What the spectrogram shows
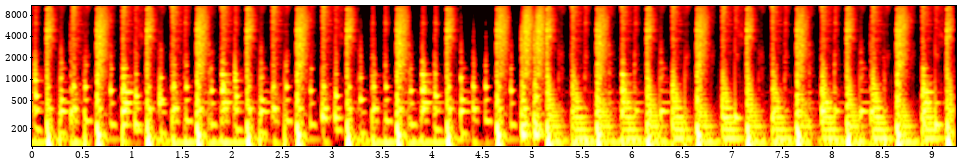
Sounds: Electronic music, Music

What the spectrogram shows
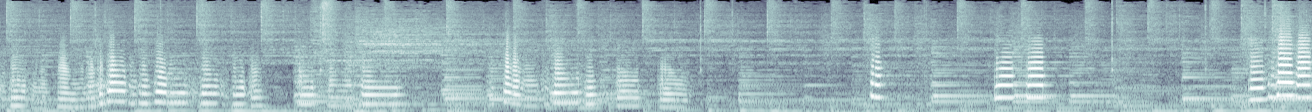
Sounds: Brass instrument, Trombone

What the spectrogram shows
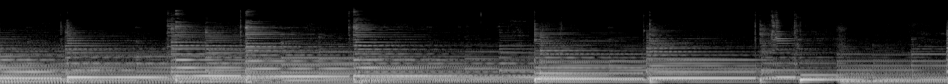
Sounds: Music

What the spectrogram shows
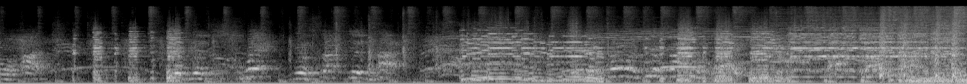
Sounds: Funny music, Music, Speech

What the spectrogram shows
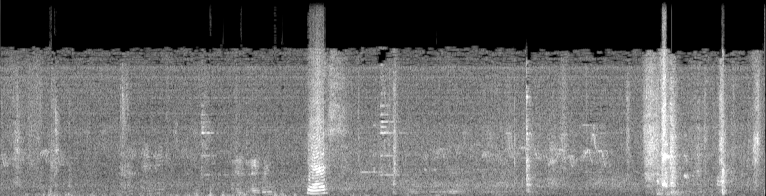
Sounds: Speech

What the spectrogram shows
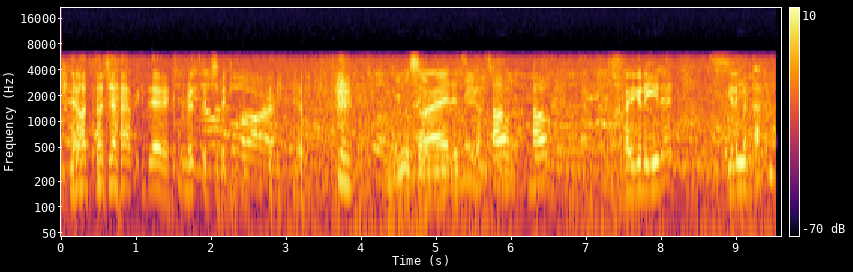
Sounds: Speech

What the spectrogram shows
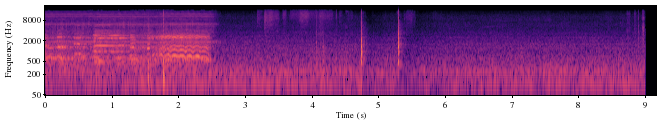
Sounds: Music, Tick-tock

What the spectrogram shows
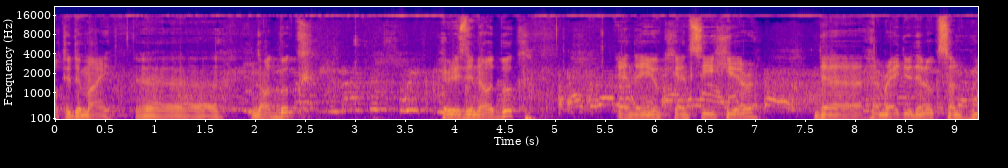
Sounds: Speech

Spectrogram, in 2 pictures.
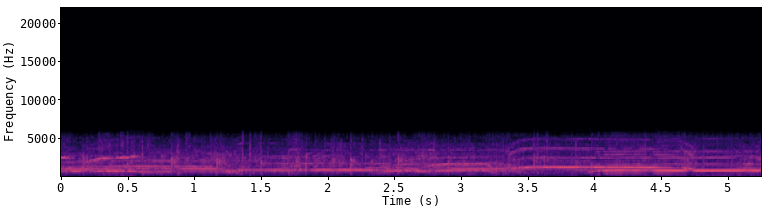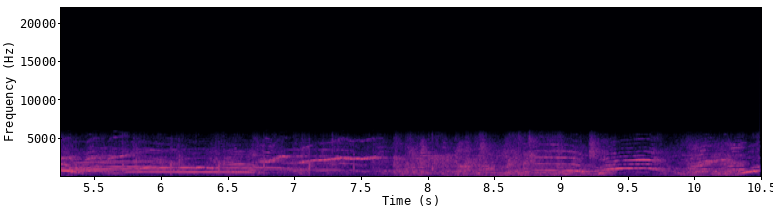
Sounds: Speech

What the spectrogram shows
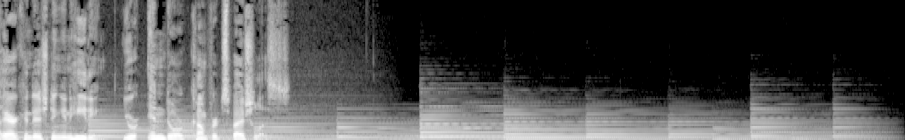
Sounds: Speech, Music

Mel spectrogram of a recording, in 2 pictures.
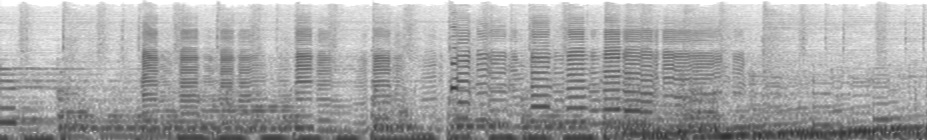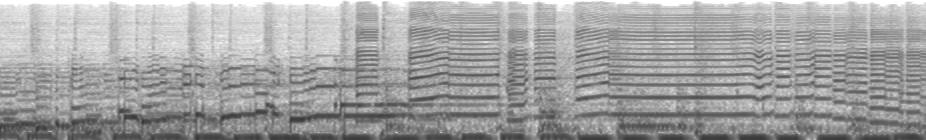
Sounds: playing electric guitar, Plucked string instrument, Music, Electric guitar, Musical instrument, Guitar

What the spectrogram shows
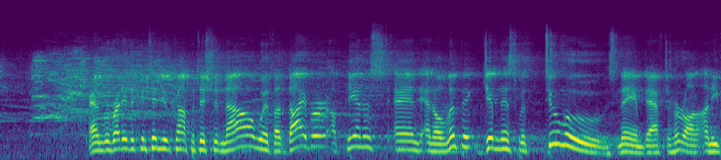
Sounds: Speech

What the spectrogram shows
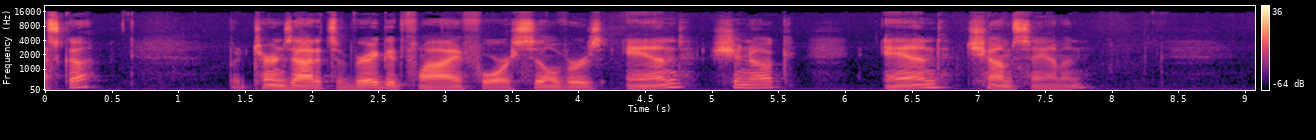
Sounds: Speech

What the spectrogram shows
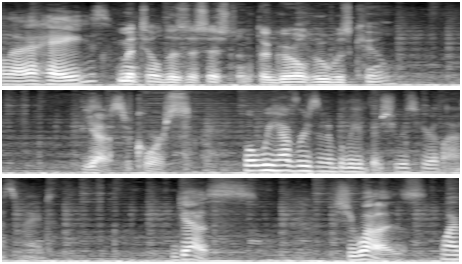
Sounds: inside a small room, Speech

